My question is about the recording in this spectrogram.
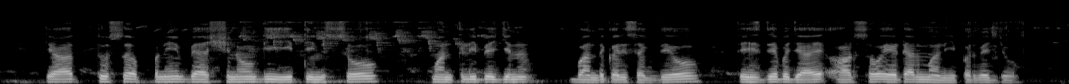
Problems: constant background noise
